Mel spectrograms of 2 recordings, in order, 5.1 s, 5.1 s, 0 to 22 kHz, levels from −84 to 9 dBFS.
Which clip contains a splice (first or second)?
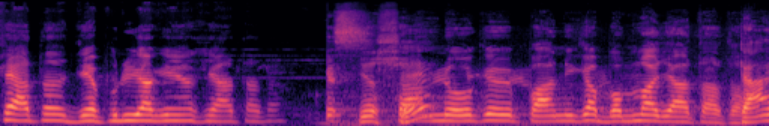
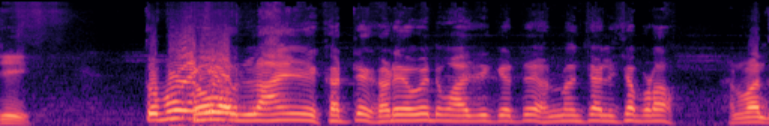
first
